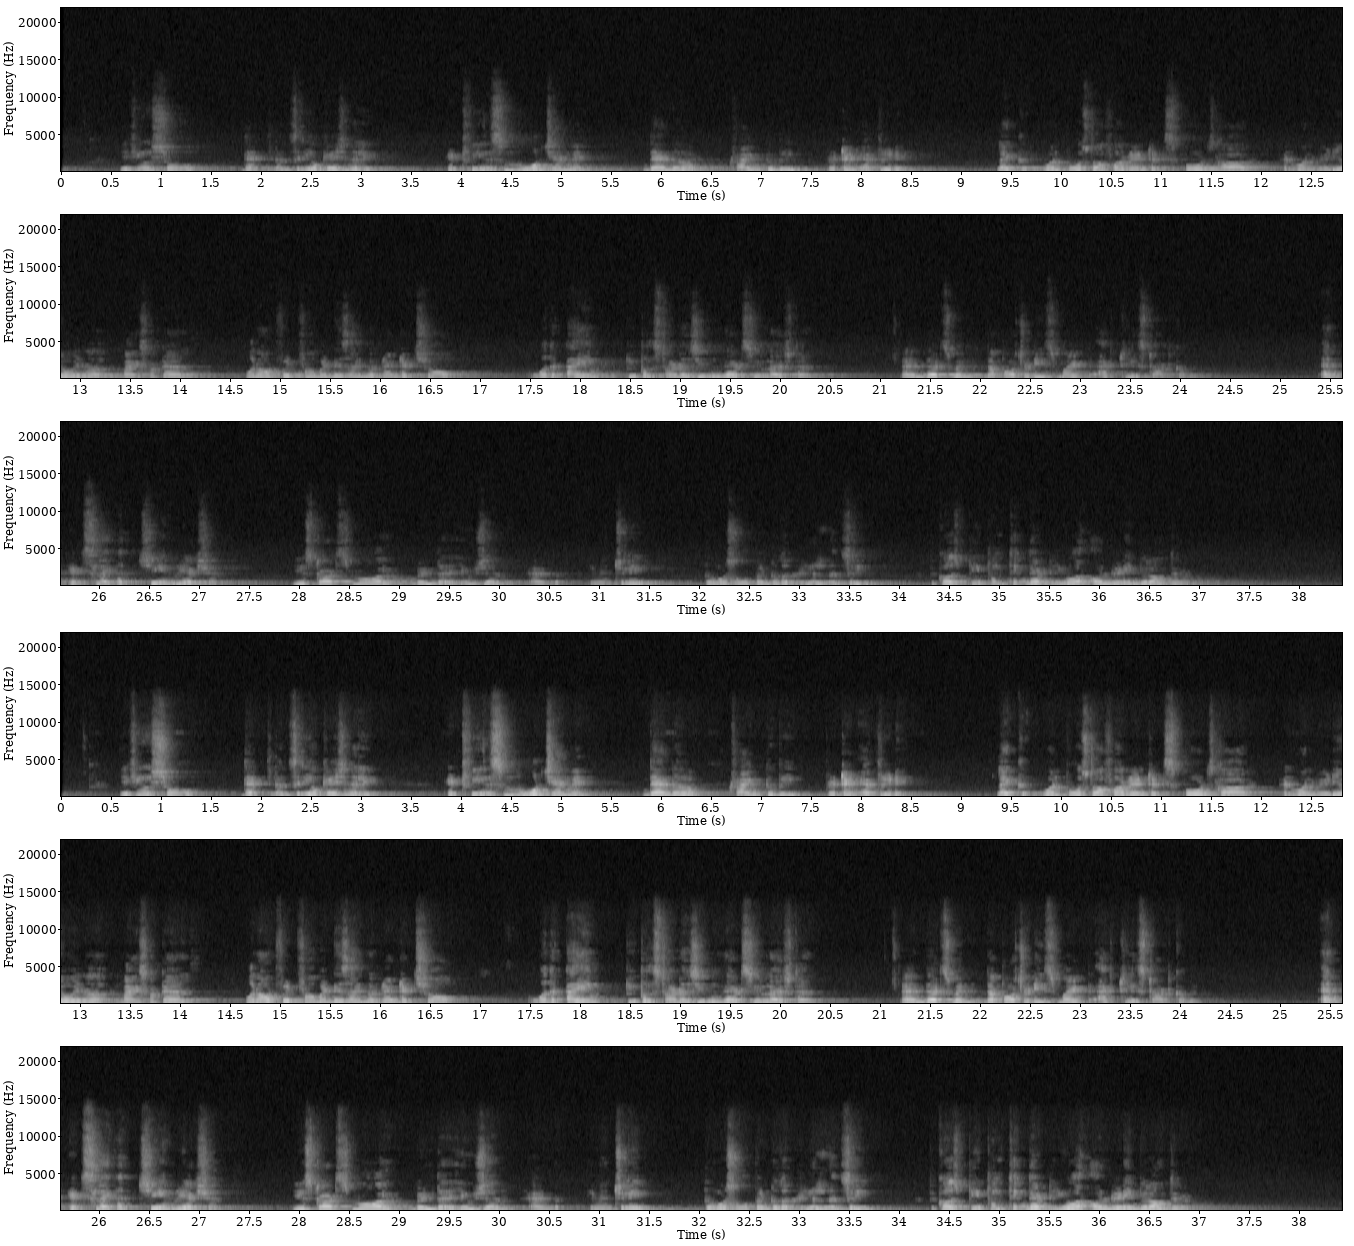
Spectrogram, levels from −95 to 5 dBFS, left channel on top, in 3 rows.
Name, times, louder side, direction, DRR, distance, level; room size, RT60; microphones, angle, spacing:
voice 1, 0.6-1.4 1.8-3.2 3.9-5.3 5.8-8.5 9.4-12.0 12.2-14.2 14.7-16.8 17.5-20.4 21.2-24.2 25.4-27.2 27.9-30.7 30.9-31.6 32.1-33.8 34.4-36.9, right 4 dB, 50° right, 0.5 m, -29 dB
27.5 x 22.0 x 6.1 m
head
